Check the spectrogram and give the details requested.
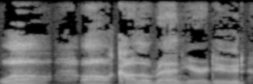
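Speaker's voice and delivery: low, quiet, lazy, laid-back put-on voice. Joking about an actor playing an older Kylo Ren, the speaker does a horrible Keanu Reeves impression. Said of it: "horrible Keanu Reeves impression for both of us".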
